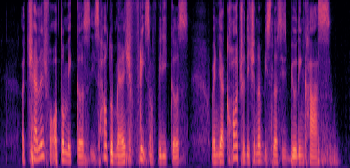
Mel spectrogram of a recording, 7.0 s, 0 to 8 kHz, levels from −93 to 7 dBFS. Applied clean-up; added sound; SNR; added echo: none; none; none; none.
